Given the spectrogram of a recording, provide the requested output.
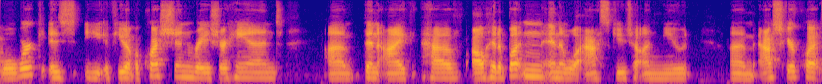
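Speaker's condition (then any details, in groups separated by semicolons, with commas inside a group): No condition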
